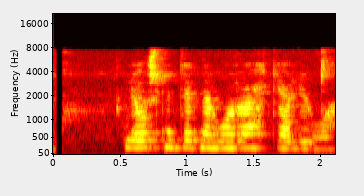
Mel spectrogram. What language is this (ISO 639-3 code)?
isl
